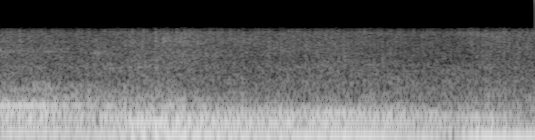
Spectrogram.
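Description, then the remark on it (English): A car drives by outdoors, its engine humming steadily for a few seconds, a loud low rumble with a slight revving tone and no voices over it. “So maybe this wasn't a good idea to do this outside, because everybody I know was driving by and honking and waving.”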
